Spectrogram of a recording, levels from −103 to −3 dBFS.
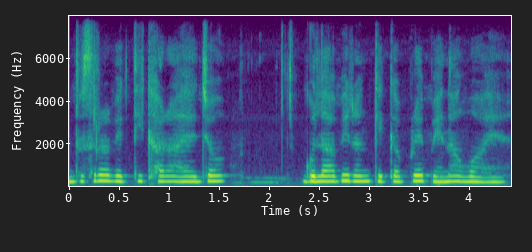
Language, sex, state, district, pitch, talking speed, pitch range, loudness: Hindi, female, Arunachal Pradesh, Lower Dibang Valley, 245 Hz, 160 wpm, 230-255 Hz, -18 LUFS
